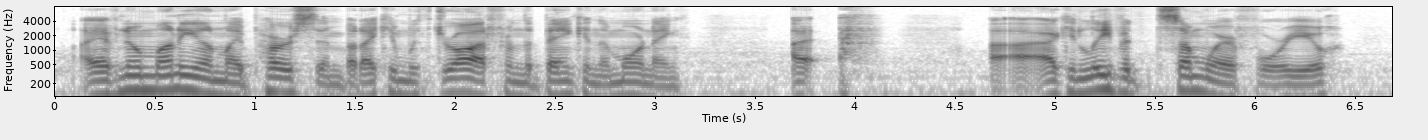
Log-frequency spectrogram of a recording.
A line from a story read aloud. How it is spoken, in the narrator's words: Preston stammered, sweat dripping off his forehead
